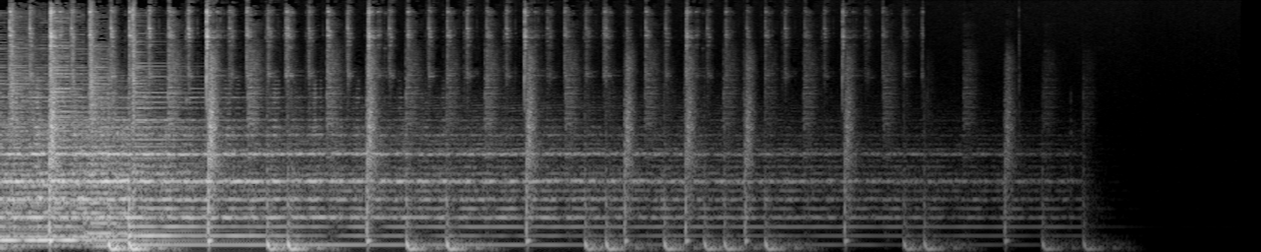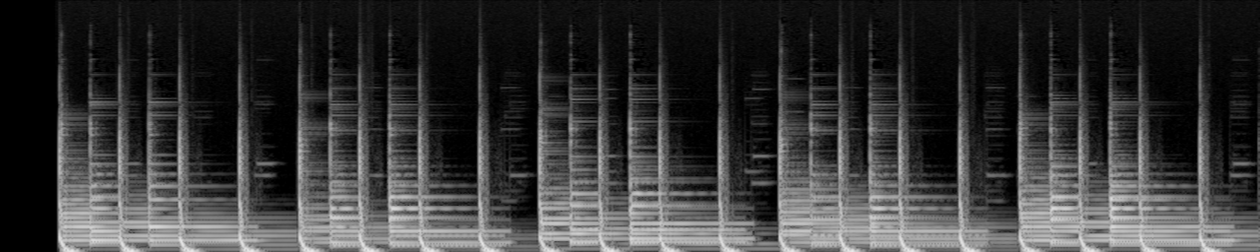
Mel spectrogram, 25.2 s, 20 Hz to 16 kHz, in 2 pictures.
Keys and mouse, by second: 0.9-2.2 drag, 2.2 ], 2.5 ], 2.7 ], 4.2-4.7 [, 4.7 click, 5.2 ctrl+z, 5.2 ], 5.3 ], 5.4 click, 6.1 ctrl+z, 6.1 [, 6.3 click, 7.9 middle click, 9.5 ctrl+z, 10.0 middle click, 11.3 ], 11.4 ], 11.6 click, 12.2 ctrl+z, 12.6 click, 13.7 click, 13.7 [, 15.0 middle click, 16.8 [, 17.4 ctrl+z, 17.6 [, 17.8 click, 18.3 ctrl+z, 18.5 click, 19.4 ctrl+z, 19.5 ctrl+z, 19.9 click, 20.4 ctrl+z, 20.5 ], 20.6 click, 21.2 ctrl+z, 21.4 click, 23.0 click, 23.8 ctrl+z, 23.9 ctrl+z, 24.1 ], 24.2 ], 24.3 click, 24.8 ctrl+z, 25.0 click.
